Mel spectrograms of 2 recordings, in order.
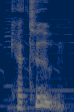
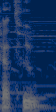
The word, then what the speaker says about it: Cateau: welcome to let's play KATU at least I'm assuming it's pronounced katsu I'm under the impression it's like a shot - except for cats tattoo is a 2018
